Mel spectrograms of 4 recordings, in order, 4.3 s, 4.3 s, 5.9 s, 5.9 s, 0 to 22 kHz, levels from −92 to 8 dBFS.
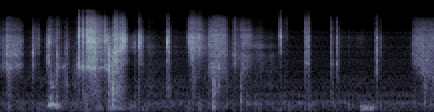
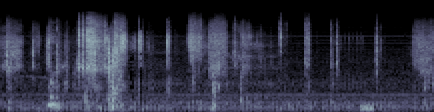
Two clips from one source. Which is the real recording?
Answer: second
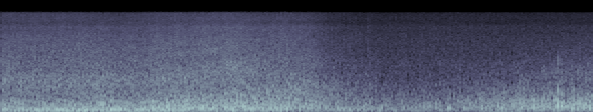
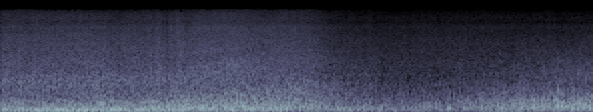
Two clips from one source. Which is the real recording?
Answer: first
